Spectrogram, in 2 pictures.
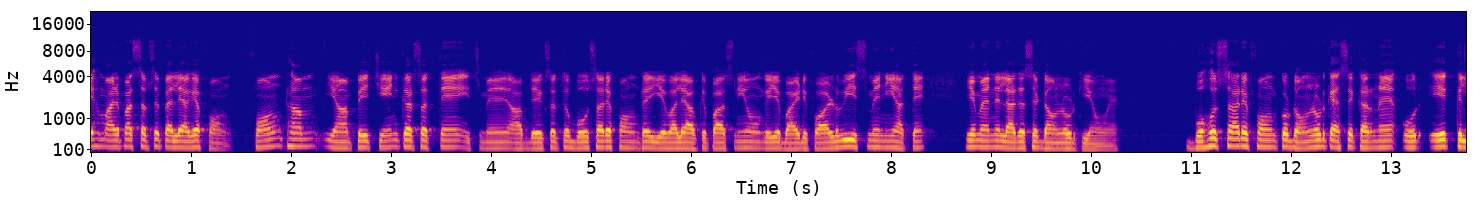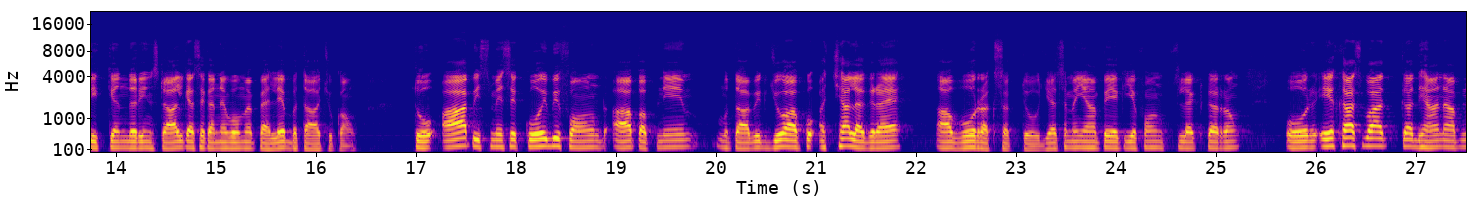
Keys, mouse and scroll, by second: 2.0-2.3 scroll down 1, 7.7 scroll down 1, 20.6-21.4 scroll down 1, 23.3 click, 26.3 click.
